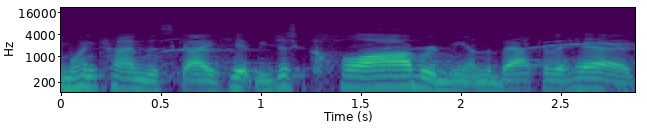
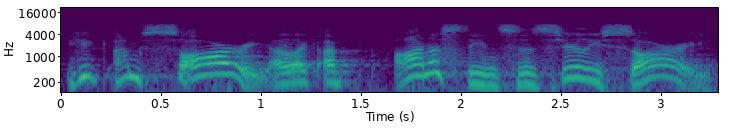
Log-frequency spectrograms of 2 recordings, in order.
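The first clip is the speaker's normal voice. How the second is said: sincere apology; 9 semitones higher than usual. Retold or imitated. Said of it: "I'm like".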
